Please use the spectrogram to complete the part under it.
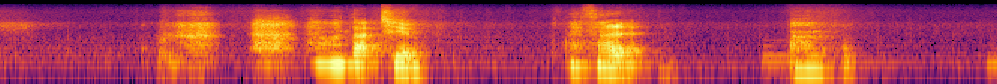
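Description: A woman speaks softly, with emotion.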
